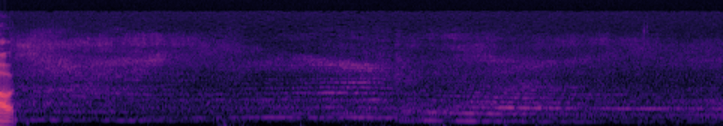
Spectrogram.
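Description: Faint drone of a lone open-wheel race car's engine, its pitch gliding slowly and its level swelling a little a few seconds in, then easing off.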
